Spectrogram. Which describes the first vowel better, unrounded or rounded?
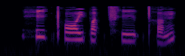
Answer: unrounded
